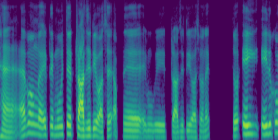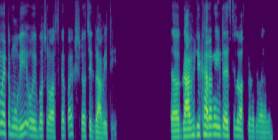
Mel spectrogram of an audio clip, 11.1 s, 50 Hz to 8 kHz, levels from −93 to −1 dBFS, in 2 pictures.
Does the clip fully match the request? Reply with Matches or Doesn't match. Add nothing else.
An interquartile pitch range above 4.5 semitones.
Matches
